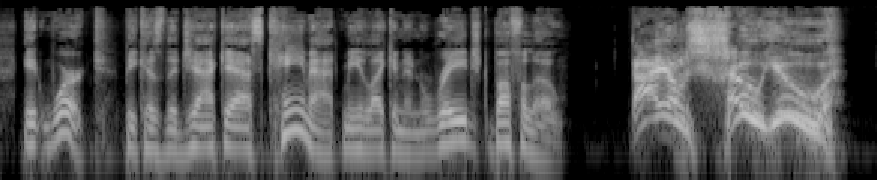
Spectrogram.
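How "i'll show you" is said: very high, very loud, raw, rough roar. Reading a fight scene, a taunted man charges the narrator, roaring. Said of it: "he roared".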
